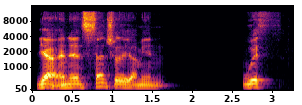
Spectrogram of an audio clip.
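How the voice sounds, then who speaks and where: A man's voice: mid-range voice, slow, darkish tone. A man hosting a live question-and-answer session, talking casually with many fillers. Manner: casual, chatty, plays sellers' lines in quotes, many "you know"s. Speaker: host. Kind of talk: live Q&A on a video call.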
